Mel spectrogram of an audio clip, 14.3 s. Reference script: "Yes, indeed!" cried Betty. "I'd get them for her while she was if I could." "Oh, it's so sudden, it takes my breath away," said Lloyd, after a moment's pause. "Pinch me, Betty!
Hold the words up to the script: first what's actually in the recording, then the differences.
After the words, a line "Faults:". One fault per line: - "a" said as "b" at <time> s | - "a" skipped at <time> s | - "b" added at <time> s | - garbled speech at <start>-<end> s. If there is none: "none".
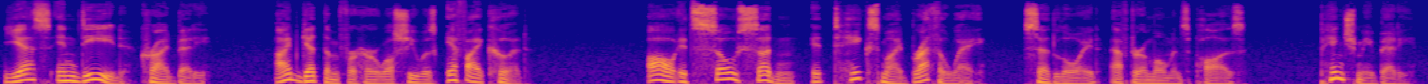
"Yes, indeed!" cried Betty. "I'd get them for her while she was if I could." "Oh, it's so sudden, it takes my breath away," said Lloyd, after a moment's pause. "Pinch me, Betty!
Faults:
none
